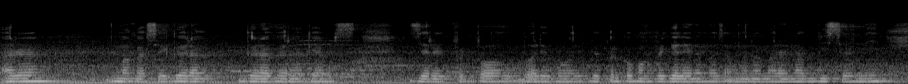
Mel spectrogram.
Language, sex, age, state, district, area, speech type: Bodo, male, 30-45, Assam, Chirang, rural, spontaneous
